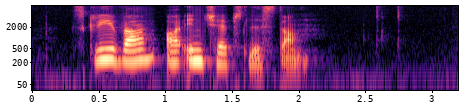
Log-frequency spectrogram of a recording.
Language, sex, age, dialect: Faroese, female, 15-35, Norðurstreymoy/Eysturoy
